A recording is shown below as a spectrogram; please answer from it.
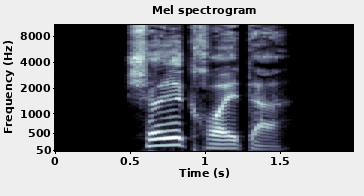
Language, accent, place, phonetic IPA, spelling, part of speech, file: German, Germany, Berlin, [ˈʃœlkʁɔɪ̯tɐ], Schöllkräuter, noun, De-Schöllkräuter.ogg
- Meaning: nominative/accusative/genitive plural of Schöllkraut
